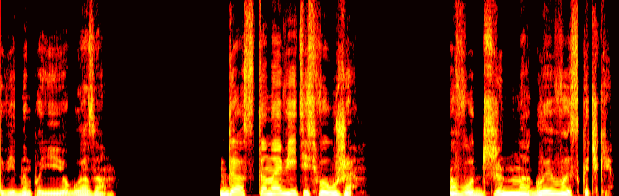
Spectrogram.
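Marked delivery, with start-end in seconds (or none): 2.2-6.1 indignant yell, moderately raised and higher; angry shout. A narrator's reading. Haughty girl yelling at classmates who keep walking, mildly angry shout. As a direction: stretch out the insult, calling after them crossly. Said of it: "Вновь закричала нам темноволосая".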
